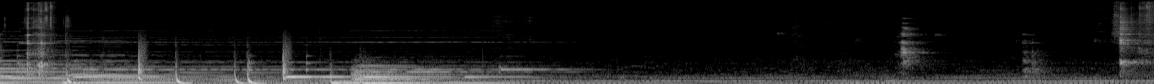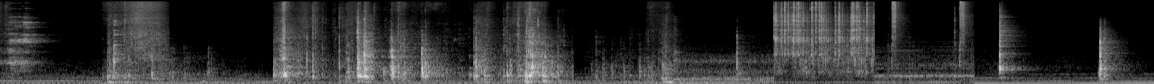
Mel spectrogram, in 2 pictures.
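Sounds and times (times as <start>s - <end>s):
dishes and cutlery clattering: 0.0s - 0.8s, 11.1s - 18.2s.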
